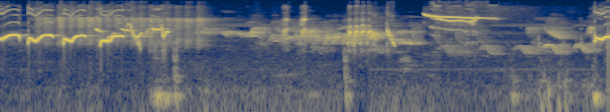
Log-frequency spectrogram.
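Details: Orange-headed thrush song meant to make a quiet bird sing: series of repeated looping whistles rising and falling, a buzzy chattering stretch, then a high descending whistle and softer notes.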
